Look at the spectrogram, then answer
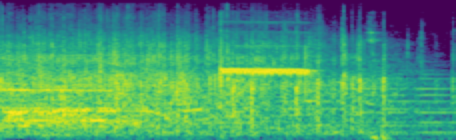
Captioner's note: cheering, applause; blows whistle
